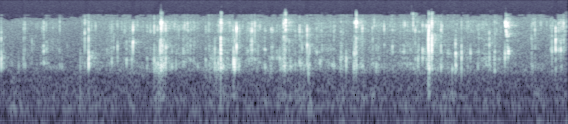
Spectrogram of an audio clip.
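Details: Shetland Sheepdog named Mindy munching treats indoors at close range. Sharp biting crunches land about once every second amid softer moist chewing ticks, with no voices or music.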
